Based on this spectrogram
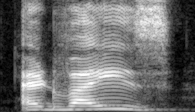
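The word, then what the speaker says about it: advise: एडवाइस मैं स बोल रही हूँ, एडवाइज में मैं ज बोल रही हूँ।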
